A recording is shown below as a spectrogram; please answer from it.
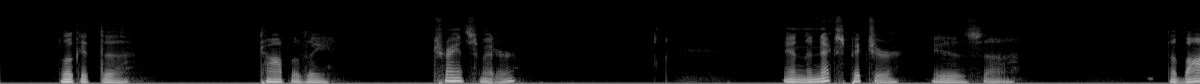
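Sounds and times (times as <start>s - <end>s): faint low murmur: 0.0s - 12.0s
man speaking: 0.6s - 1.5s, 2.6s - 3.4s, 4.3s - 5.3s, 7.8s - 10.3s, 11.6s - 12.0s.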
